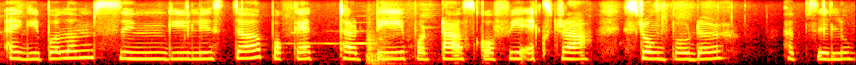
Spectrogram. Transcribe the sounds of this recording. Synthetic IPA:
ajɡipɔlɔmsiŋɡilistpɔkettʰːaɾʈipɔtaskopʰiʔekstɾastɾɔŋpawdəɾ | hɐt̚silu

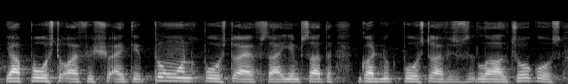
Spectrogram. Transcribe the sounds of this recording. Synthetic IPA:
jaːpoːsʈaːpʰiʃuʔɐ̰jt̪ipɾoːnpoːsʈaefʰsaːjemsaːt̪ | ɡɐɖnukpoːsʈaːpʰisuslaːlt͡ʃoːkoːs

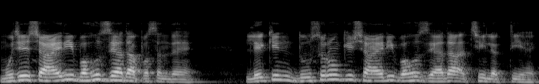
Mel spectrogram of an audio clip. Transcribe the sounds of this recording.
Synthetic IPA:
mʊd͡ʒʱeʃaːɪɾibɐɦʊt̪zjaːd̪apɐsə̃nd̪ɦɛ̰̃ː | leːkɪnd̪uːsɾõk̬iʃaːɪɾibɐɦʊt̪zjaːd̪aɐtːʃʰilɐɡ̚t̪iɦɛ̰ː

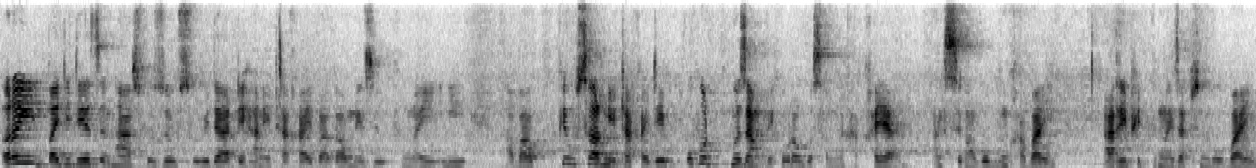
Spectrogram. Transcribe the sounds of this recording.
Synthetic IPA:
əɾɯjbajdidezɯŋɦasuzuksubidadeɦanitʰakʰajbaɡawniziwpʰuŋnajini | abapʰiwsaɾnitʰakʰajdebɔɦut̚mɯzaŋbekʰɯwɾawbɯsamnɯhakʰajaː | ŋsɯɡawbɯbuŋkʰabaj | aɾipʰit̚buŋnajzapsiŋbawbaj

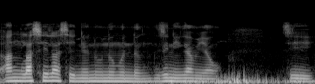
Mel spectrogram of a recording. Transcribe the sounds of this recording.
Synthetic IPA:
aŋlaselasejnɯnunɯmɯndɯŋziniɡamijawzi

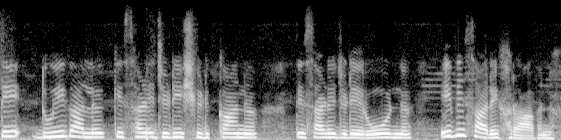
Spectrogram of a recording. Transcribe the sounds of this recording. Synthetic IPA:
t̪eːd̪uiːɡəlkɪsaːɽeːd͡ʒeːɽiːʃɪɽkãːn | t̪eːsaːɽeːd͡ʒeːɽeːɾoːɽn | eːʋiːsaːɾeːkʰəɾaːbən

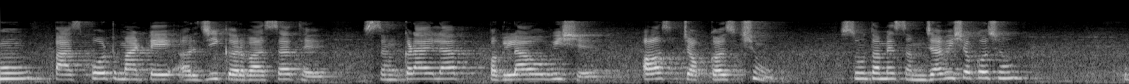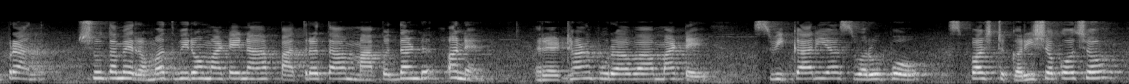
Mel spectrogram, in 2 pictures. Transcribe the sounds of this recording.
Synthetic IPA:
ɦũpaspoɾʈmaʈeəɾd͡ʒikəɾʋasat̪ʰe | səŋkɭaelapəɡlaoʋiʃe | əst͡ʃɔkːəst͡ʃʰũ | ʃũt̪əmesəmd͡ʒaʋiʃəkot͡ʃʰo | upɾãnt̪ | ʃũt̪əmeɾəmət̪ʋiɾomaʈenapat̪ɾət̪amapd̪əɳɖəne | ɾɛʈʰəɳpuɾaʋamaʈe | sʋikaɾjəsʋəɾupo | spəʃʈkəɾiʃəkot͡ʃʰɔ

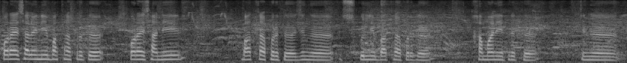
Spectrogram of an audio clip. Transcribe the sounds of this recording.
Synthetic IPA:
pɔɾajsalɯnibat̪ʰɾapʰɯɾɯkʰɯ | pɔɾajsani | bat̪ʰɾapʰɯɾkʰɯzɯŋɯskulnibatʰɾapʰɯɾkʰɯ | kʰamanipʰɾɯkʰɯ | z̥ɯŋɯ

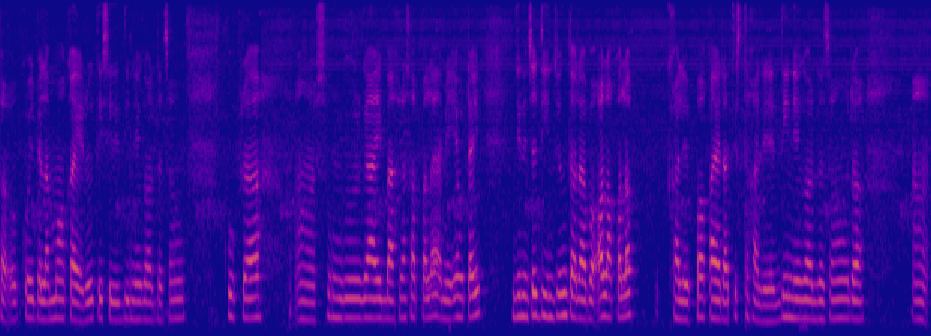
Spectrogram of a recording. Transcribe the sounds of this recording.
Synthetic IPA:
ʌkoibelamʌkaʌɾut̪eseɾid̪ineɡʌrd̪ʌt͡sʰʌw̃ | kupʰra | suŋɡurɡajbakʰɾasʌbːalajɦamiewʈaj | d̪init͡sʰʌd̪int͡sʰuŋt̪ʌɾʌːbʌʔʌlʌɡʌlʌɡ | kʰːalepʌkaeɾʌt̪est̪okʰaled̪ineɡʌrd̪ʌt͡sʰʌw̃rʌ

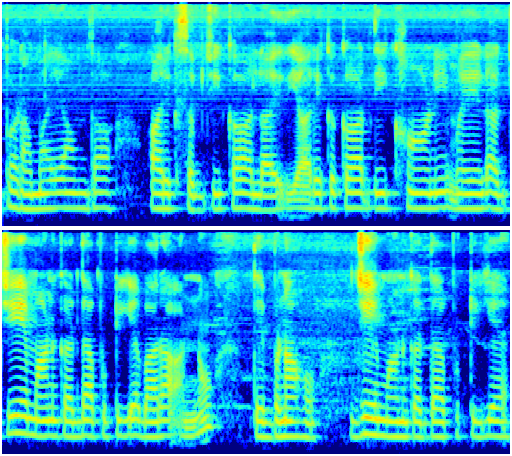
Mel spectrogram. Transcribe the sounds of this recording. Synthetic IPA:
bəɽaːmaːjaːʊnd̪aː | ɔːɾɪksəbd͡ʒiːkaːlaːḭːd̪ḭːa̰ːɾɪkkaːɾd̪iːkʰaːniːməeːlaːd͡ʒeːmənkəɾd̪aːpʊʈːiːjɛːbaːɾa̰ːʔə̰nːõː | t̪eːbənaːɦoː | d͡ʒeːmənkəɾd̪aːpʊʈːijɛː

